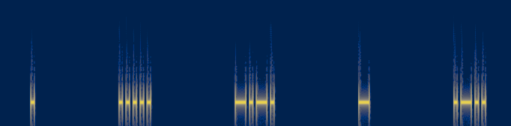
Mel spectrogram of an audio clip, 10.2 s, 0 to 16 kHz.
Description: Morse code, heard as a keyed tone, about 17 wpm, spaced as for 5 wpm, 700 Hz. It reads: E5CTL
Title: USA Call Signs - 6 Characters - 8x Character Spacing - 17wpm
